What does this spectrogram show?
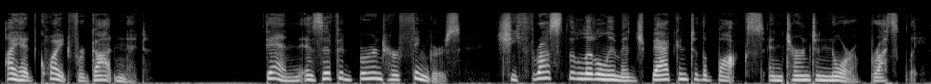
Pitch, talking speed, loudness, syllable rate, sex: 205 Hz, 165 wpm, -18 LUFS, 5.1 syllables/s, female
